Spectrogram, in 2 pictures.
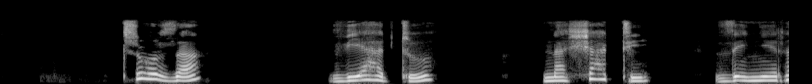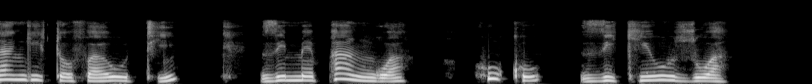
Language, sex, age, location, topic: Swahili, male, 18-24, Nairobi, finance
